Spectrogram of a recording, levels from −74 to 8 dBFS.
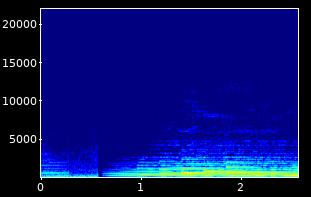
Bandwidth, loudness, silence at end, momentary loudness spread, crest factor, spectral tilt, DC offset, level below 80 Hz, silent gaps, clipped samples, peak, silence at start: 14.5 kHz; -26 LUFS; 0 s; 21 LU; 14 dB; -7 dB/octave; under 0.1%; -52 dBFS; none; under 0.1%; -14 dBFS; 0 s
